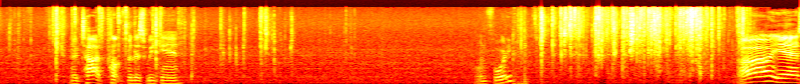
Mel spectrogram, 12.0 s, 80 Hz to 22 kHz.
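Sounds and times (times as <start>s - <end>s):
foil wrapper crinkling: 0.0s - 4.5s, 7.8s - 11.3s.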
